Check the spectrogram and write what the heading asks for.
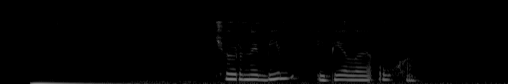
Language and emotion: Russian, neutral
